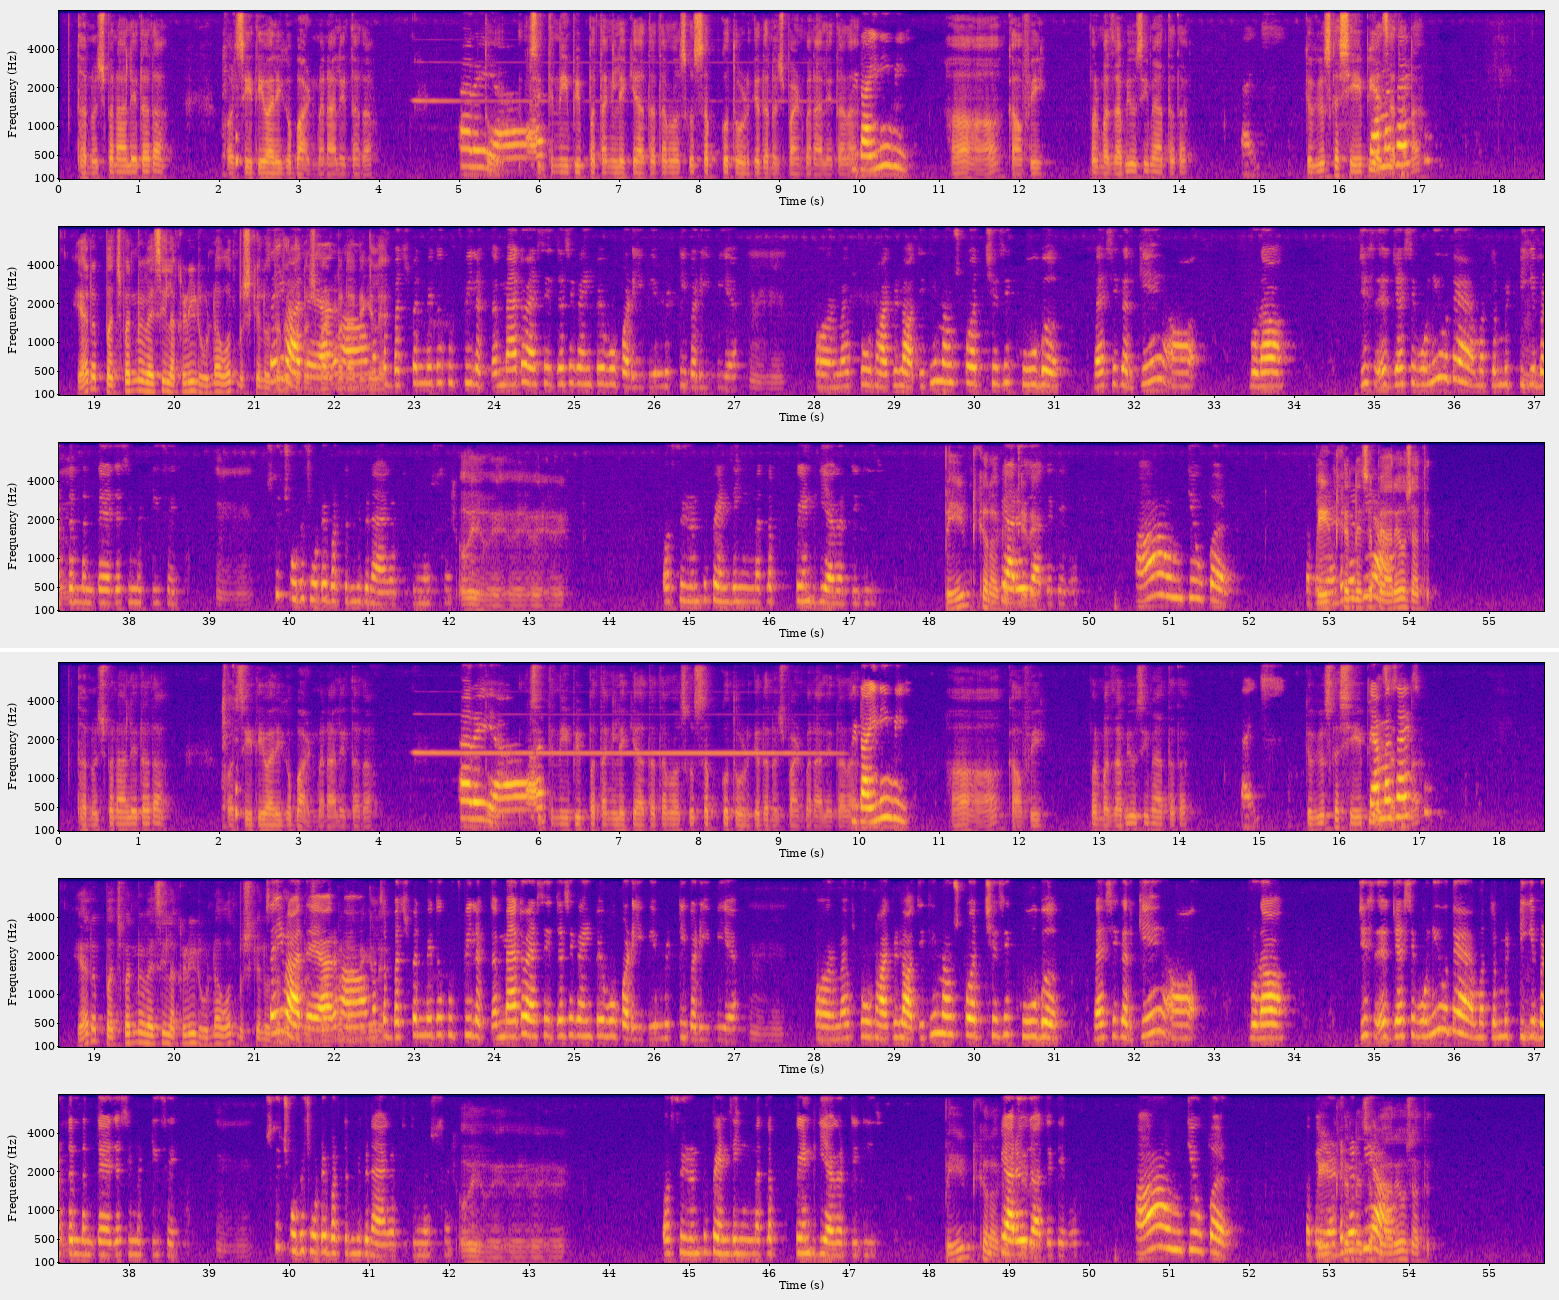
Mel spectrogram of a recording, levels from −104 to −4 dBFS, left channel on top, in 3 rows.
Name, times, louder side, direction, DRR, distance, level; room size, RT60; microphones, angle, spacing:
voice 1, 0.2-1.3 2.1-3.9 5.3-5.5 5.9-10.0 11.1-12.3 12.9-14.1 15.6-17.0 18.8-21.2 21.6-22.7 27.2-27.6 36.8-37.3 39.1-39.5 42.1-43.5 48.2-49.4 52.8-54.3, left 4 dB, 75° left, 1.6 m, -28 dB
Wind instrument woodwind instrument, 4.4-9.9, right 12 dB, 15° right, 1.5 m, -41 dB
voice 2, 5.0-6.1 9.9-10.6 14.8-15.2 16.4-17.1 21.2-27.0 28.0-31.1 31.5-32.8 33.4-33.9 34.8-38.6 39.8-42.0 44.7-46.1 46.3-47.3 48.9-49.9 50.6-51.8 52.7-53.8, right 4 dB, 70° right, 1.3 m, -21 dB
12.0 x 8.6 x 9.9 m
head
